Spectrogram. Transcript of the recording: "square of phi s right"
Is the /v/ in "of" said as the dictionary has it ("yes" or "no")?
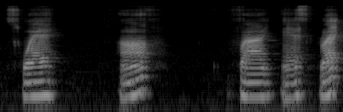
no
